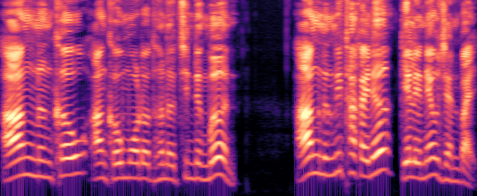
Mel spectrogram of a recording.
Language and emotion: Bodo, angry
